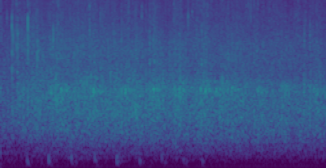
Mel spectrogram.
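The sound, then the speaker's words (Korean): A church audience claps steadily for about four seconds in encouragement of the church choir, dense overlapping hand claps forming an even, sustained wash of applause with no talking over it. “교회에서 찬양대, 우리 찬양대 가수 응원해 오는데 한번 격려 박수합니다.”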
